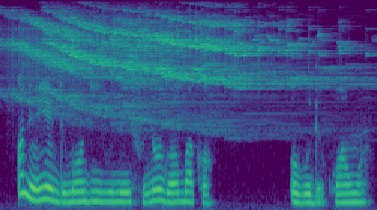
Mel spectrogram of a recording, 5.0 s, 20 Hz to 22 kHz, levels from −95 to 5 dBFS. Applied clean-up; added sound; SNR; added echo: none; Wind chime; 1 dB; none.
